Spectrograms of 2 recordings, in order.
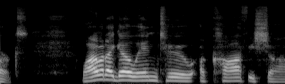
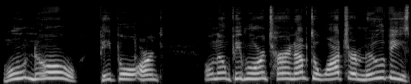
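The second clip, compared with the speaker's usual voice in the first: higher, mock-worried "oh, no"; lightly voiced fake alarm over empty cinemas; mock panicked quote; 6 semitones higher than usual. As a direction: parody the dismayed filmmakers. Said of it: "now they realize".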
